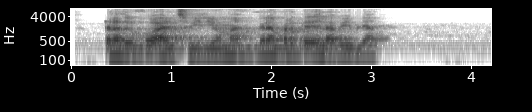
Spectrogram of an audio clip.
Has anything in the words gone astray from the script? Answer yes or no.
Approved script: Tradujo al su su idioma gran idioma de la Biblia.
yes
